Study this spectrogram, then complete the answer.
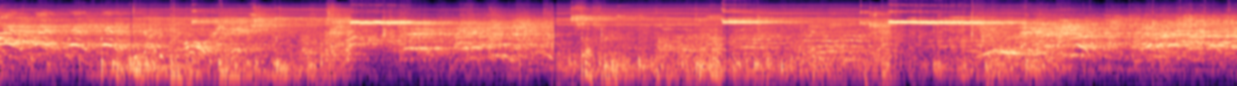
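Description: Spectators and players call out in an echoing gym.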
